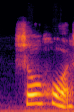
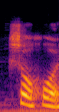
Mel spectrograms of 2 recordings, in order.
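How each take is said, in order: First: The first syllable has a high level tone. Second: The first syllable has a falling tone. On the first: It means to gain a good result. "收是一声" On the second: It means to sell goods. "受是四声"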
